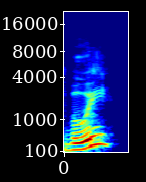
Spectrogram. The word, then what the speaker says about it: Bouye: I think moving away from AJ Bouye. How am I pronouncing that correctly? Anyway, AJ Bouye, I think. – Yeah, Bouye. It's Bouye.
